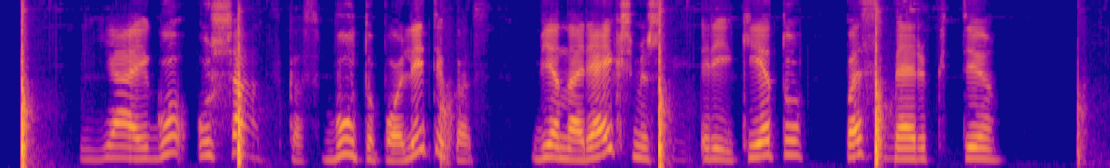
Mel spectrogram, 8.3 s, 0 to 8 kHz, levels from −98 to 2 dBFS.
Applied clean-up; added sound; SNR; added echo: neural mask model RNNoise.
